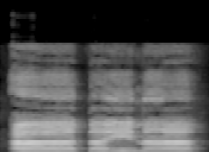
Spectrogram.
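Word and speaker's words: آتينا: Ataina, tai ya, lin, bacaan lin nih harus dimiringkan, harus lembut ya mengucapnya atau membacanya.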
